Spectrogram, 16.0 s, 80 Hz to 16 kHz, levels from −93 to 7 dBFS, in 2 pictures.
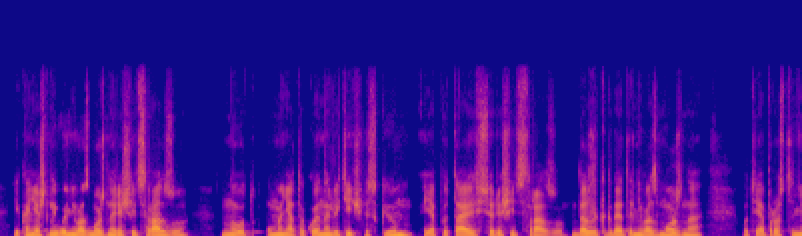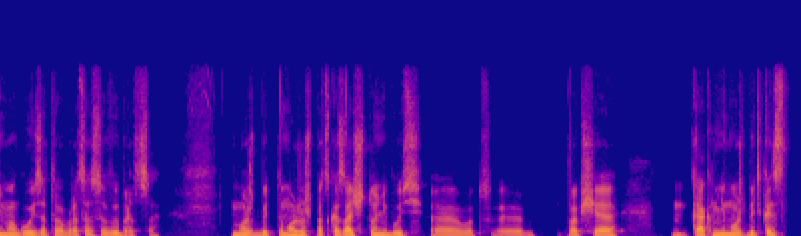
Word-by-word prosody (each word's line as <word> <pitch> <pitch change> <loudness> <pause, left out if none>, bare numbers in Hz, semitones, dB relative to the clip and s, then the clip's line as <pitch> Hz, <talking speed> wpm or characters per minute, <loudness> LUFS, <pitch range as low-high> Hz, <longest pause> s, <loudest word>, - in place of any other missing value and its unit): И - - 0
конечно, 145 +4 +2
его 130 +1 +4
невозможно 130 0 +4
решить 120 +1 0
сразу, 145 - +2 0.3
но 130 +1 +2
вот 135 - -1
у 130 - -3
меня 135 +4 +3
такой 145 -1 0
аналитический 140 +5 0
ум 225 -1 +3
и 130 - -2
я 140 - +2
пытаюсь 140 -4 +2
всё 115 - -1
решить 120 +2 -2
сразу. 110 +1 -2
Даже 135 0 +3
когда 125 0 0
это 125 +1 -1
невозможно, 125 - +1 0.4
вот - - -9
я 135 - +1
просто 135 -2 -3
не 130 - +3
могу 130 +3 +1
из 130 - -4
этого 130 0 -2
процесса 125 +1 -4
выбраться. 120 -1 -4 0.7
Может 130 +1 +1
быть, 140 +1 -3
ты 140 - -1
можешь 195 0 +2
подсказать 135 +8 +2
что-нибудь? 120 - -1
Э, 110 0 -3
вот, 110 -1 -6
э, 115 -1 -6 0.4
вообще, 120 0 0 0.6
м, - - -11
как 165 +3 +2
мне 135 -4 +3
может 135 -1 +1
быть 130 -2 -1
конст 135 -4 -1
130 Hz, 180 wpm, -23 LUFS, 120-140 Hz, 0.7 s, его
